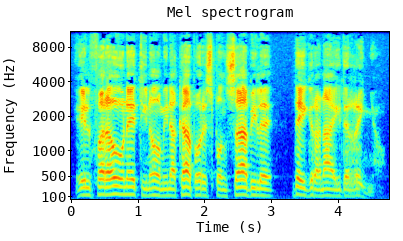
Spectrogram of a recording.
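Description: A man's voice: medium pitch, steady tone, unhurried, fairly bright tone, a little hiss or hum. A man playing a formal Egyptian royal messenger in a cartoon, speaking in a proclaiming manner. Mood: official. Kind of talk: dubbed cartoon acting.

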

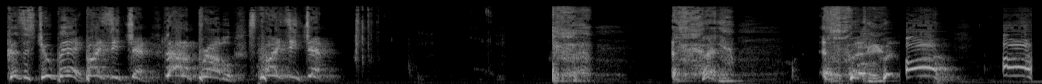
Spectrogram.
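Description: A young man giving loud, crude comedy commentary over video games, yelling and joking at the screen, recorded on a headset in a bedroom setup with game music behind him. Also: extremely high pitch, expressive, very slow, long pauses, a little hiss or hum. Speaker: gaming YouTuber.

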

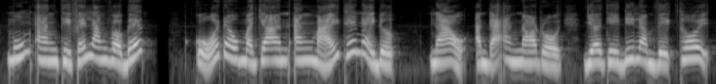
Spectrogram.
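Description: A woman's voice: high voice, lively intonation, brisk. A woman voicing a sly, bossy talking cat in a cartoon fairy tale, with a commanding, teasing manner.

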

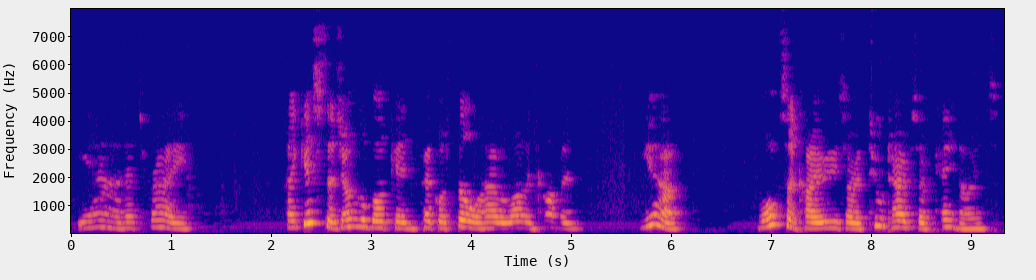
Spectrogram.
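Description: A woman with a fairly high voice chats in a casual, conversational way. The recording is slightly dull and lo-fi. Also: a little slow. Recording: dull, muffled lo-fi audio.

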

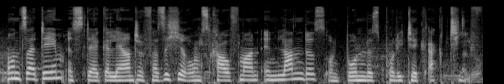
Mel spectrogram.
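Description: A woman's voice: medium pitch, moderate pace, a little hiss or hum. A woman reading a scripted voice-over for a television news report. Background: music.

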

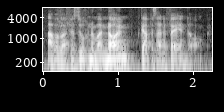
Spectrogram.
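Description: An actor playing an eager, polite research scientist in a radio crime drama, with an earnest way of talking. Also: male voice, lowish voice, rapid-fire, a bit bright. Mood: enthusiastic. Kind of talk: naturalistic German radio crime drama acting.

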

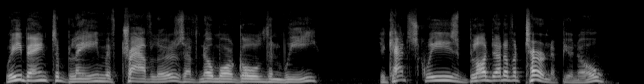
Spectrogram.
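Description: A man voicing a huge, good-natured outlaw giant with a gruff, booming voice and rustic dialect speech, for a storybook. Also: animated, normal speed, a bit bright, dry recording, studio quality. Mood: grudging, sullen.

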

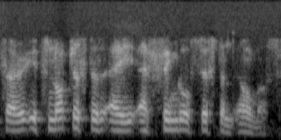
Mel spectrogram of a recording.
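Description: A man's voice: on the high side, normal speed, a little mellow, husky, highs cut off. A male doctor explaining a health topic in a recorded panel discussion, with frequent restarts. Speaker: doctor presenter. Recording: replay of a Clubhouse audio room.

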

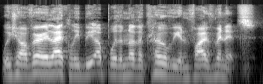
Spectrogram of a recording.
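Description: A man's voice: a little high, fairly even intonation, very fast, bright, forceful tone. A man voicing a grumbling, sardonic gamekeeper in a storybook reading. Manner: growling, dry.

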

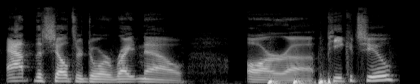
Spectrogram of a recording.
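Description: A man hosting a podcast, joking casually in an animated, playfully dramatic way. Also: medium pitch, slow pace, smooth. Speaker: podcast host.

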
